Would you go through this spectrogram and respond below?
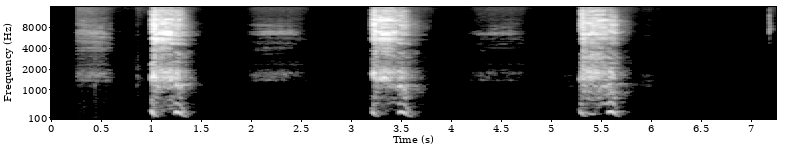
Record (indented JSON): {
  "three_cough_length": "7.3 s",
  "three_cough_amplitude": 32768,
  "three_cough_signal_mean_std_ratio": 0.33,
  "survey_phase": "beta (2021-08-13 to 2022-03-07)",
  "age": "65+",
  "gender": "Male",
  "wearing_mask": "No",
  "symptom_none": true,
  "smoker_status": "Ex-smoker",
  "respiratory_condition_asthma": false,
  "respiratory_condition_other": false,
  "recruitment_source": "REACT",
  "submission_delay": "1 day",
  "covid_test_result": "Negative",
  "covid_test_method": "RT-qPCR",
  "influenza_a_test_result": "Negative",
  "influenza_b_test_result": "Negative"
}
